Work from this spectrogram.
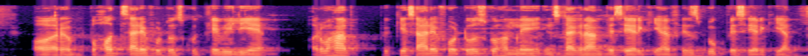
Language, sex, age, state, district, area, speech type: Hindi, male, 18-30, Uttar Pradesh, Varanasi, rural, spontaneous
